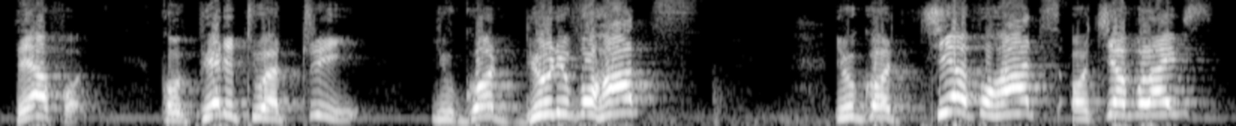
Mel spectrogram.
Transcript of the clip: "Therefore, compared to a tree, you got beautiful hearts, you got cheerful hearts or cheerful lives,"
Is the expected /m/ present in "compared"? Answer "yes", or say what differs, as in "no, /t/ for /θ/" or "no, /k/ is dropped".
yes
